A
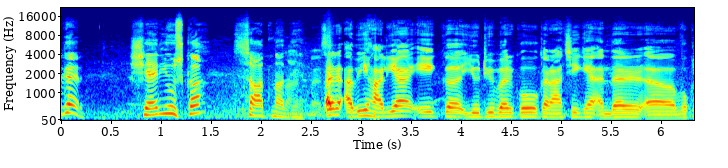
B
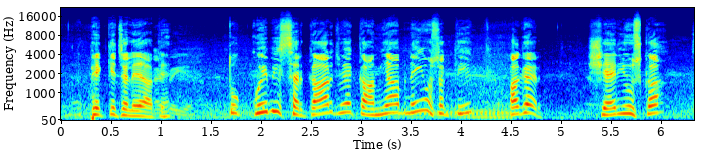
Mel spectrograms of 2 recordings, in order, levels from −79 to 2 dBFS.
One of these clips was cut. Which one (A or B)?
A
